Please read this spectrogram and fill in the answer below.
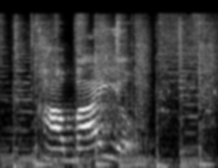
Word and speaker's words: caballo: In Spanish, double L become Y. Caballo.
